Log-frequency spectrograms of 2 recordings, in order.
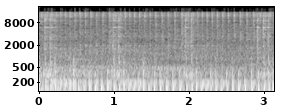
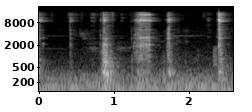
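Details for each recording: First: Craftsman 5 hp Briggs & Stratton single-cylinder minibike with CVT belt drive, reassembled with anti-seize, red grease and an overly soft spring removed: it pulls evenly with a steady beat and clean pulses; the belt drive sounds smooth and healthy. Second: CVT belt-drive clutch on a Briggs & Stratton 5hp mini chopper, spun by hand: a few sharp, light, unevenly spaced ticks from the dry clutch bushing, which lets the belt idle so the bike can cruise. It needs grease.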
